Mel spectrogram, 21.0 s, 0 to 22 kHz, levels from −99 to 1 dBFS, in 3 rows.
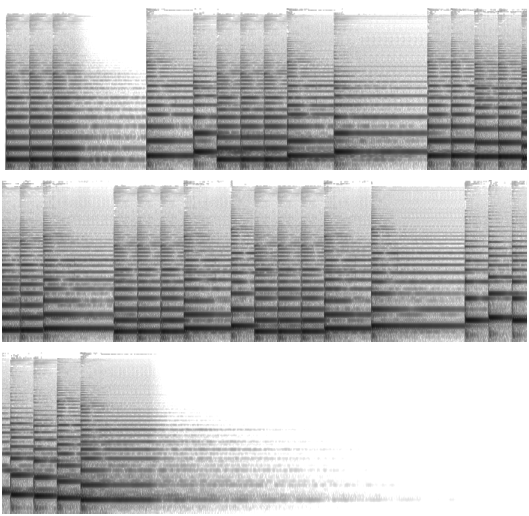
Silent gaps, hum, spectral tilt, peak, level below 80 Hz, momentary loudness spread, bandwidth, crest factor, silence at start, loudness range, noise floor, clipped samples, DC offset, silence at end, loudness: none; none; -5.5 dB/octave; 0 dBFS; -54 dBFS; 11 LU; 15 kHz; 16 dB; 0.05 s; 4 LU; under -90 dBFS; under 0.1%; under 0.1%; 4.9 s; -15 LUFS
